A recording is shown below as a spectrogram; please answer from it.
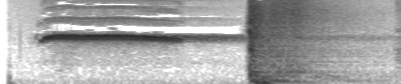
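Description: A high, steady whistle tone held for about a second, then a sudden deep boom about a second and a quarter in that fades away, as in a title intro.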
